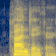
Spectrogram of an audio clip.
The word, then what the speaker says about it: Khandaker: real about it like it's the very anglicized pronunciation of my name anyway like how would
